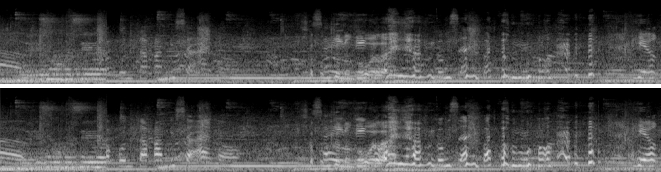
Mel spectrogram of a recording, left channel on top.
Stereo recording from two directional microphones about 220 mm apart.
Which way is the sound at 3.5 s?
25° right (ahead or behind).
